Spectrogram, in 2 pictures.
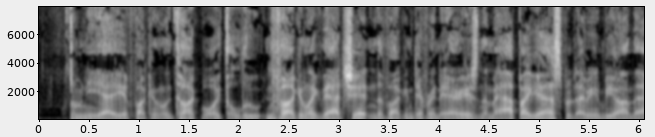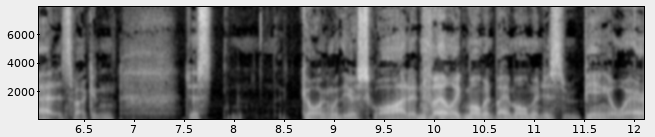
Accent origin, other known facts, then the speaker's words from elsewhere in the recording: United States; I say that as an American, you know, where fucking like rally racing isn't popular at all.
